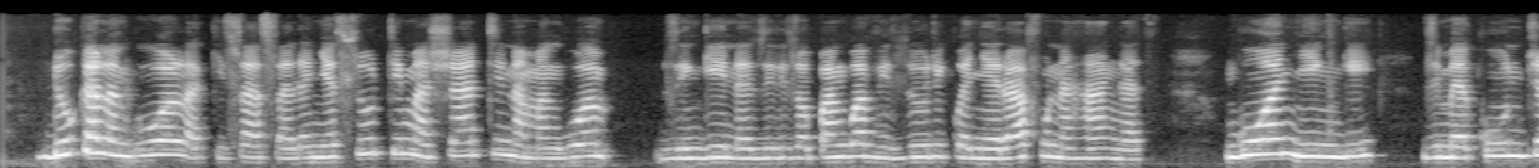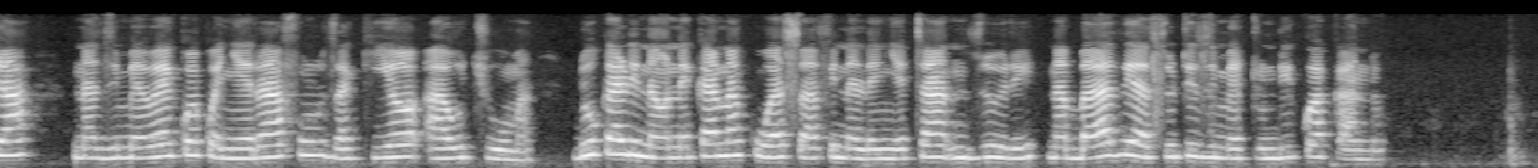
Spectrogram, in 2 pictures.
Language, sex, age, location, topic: Swahili, female, 25-35, Nairobi, finance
